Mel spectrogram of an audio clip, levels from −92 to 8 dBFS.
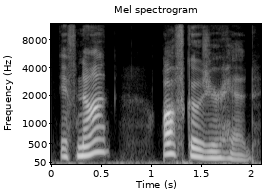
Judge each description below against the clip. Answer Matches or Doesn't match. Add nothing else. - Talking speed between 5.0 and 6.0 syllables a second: Doesn't match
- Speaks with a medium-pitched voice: Doesn't match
